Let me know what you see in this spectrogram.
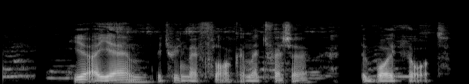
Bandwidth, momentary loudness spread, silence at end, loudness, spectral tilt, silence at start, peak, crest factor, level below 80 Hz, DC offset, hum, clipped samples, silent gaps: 7.8 kHz; 19 LU; 0.2 s; -26 LUFS; -5.5 dB/octave; 0.05 s; -8 dBFS; 20 dB; -68 dBFS; under 0.1%; none; under 0.1%; none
